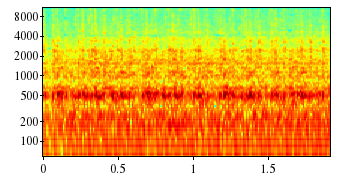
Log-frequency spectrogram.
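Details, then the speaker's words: Dodge Grand Caravan 3.6 litre, 133,000 miles, idling: fast, dense metallic rattle near the bellhousing that fades when revved; not lifter or rod bearing; flex plate seen wobbling through inspection hole, cracked flex plate. "wobbling around on inside of a discussion hole is the flex plate and uh been a little further in is the turkey burger and uh doing a little bit of a dance it's wobbling"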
